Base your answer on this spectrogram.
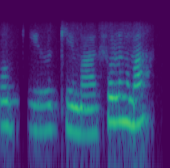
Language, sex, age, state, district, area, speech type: Tamil, female, 18-30, Tamil Nadu, Cuddalore, urban, conversation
